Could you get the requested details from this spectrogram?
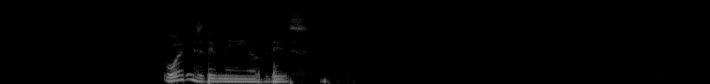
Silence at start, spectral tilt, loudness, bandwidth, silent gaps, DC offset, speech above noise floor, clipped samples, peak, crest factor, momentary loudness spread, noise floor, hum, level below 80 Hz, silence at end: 1.65 s; -7 dB/octave; -41 LUFS; 13.5 kHz; none; under 0.1%; 39 dB; under 0.1%; -26 dBFS; 22 dB; 16 LU; -79 dBFS; none; -68 dBFS; 3.8 s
